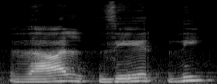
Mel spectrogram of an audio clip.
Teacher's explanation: ذال میں زبان کی نوک ہلکی سی باہر نکلے گی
